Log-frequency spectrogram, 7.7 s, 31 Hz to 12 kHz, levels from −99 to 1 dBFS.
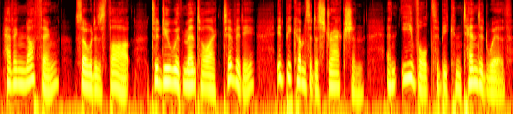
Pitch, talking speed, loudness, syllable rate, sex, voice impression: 140 Hz, 165 wpm, -19 LUFS, 5.4 syllables/s, male, masculine, adult-like, tensed, slightly powerful, bright, clear, slightly halting, intellectual, refreshing, friendly, slightly reassuring, slightly kind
